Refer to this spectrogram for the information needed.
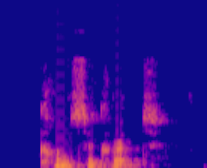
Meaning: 1. Consecrated 2. Consecrated, devoted, dedicated, sacred
- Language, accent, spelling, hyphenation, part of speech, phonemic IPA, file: English, Southern England, consecrate, con‧se‧crate, adjective, /ˈkɒnsəkɹət/, LL-Q1860 (eng)-consecrate.wav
